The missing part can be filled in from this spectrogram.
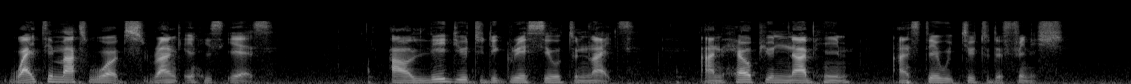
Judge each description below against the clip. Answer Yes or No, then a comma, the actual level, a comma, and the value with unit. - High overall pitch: No, very low, 95 Hz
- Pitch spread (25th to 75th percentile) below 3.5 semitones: Yes, average, 2.7 semitones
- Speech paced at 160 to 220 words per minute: No, average, 150 wpm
